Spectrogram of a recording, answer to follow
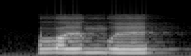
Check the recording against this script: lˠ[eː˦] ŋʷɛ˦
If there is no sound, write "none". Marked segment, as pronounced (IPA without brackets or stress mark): eː˦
